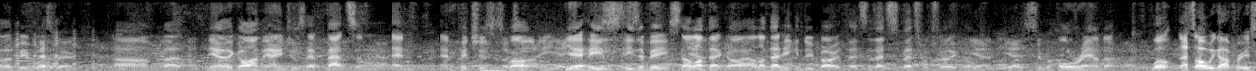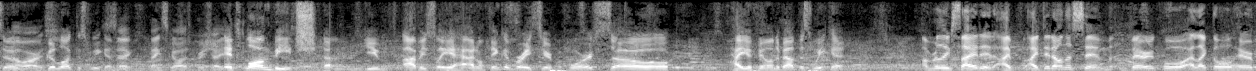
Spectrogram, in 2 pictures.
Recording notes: Acura Grand Prix of Long Beach Media Bullpen. The media bullpen was RIGHT next to the track, so the audio is a bit rough at points.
